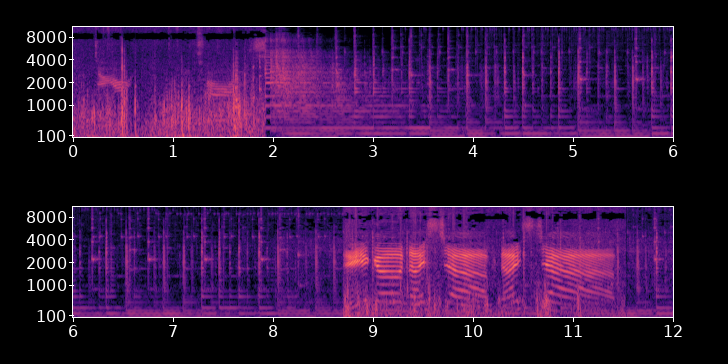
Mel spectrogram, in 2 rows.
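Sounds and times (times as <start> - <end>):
background music: 1.9 - 12.0.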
